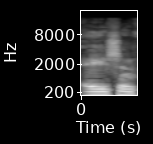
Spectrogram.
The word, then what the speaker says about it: Aesion: Alright guys, I want to thank AESION for coming out here, and yes, that is how you pronounce his name, so don't fucking say anything about this.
